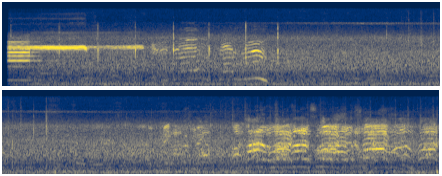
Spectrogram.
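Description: A siren sounds one steady note for just over a second as play starts at an Australian rules football match, followed by steady wind on the microphone and shouting voices of players and spectators, busiest near the end.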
